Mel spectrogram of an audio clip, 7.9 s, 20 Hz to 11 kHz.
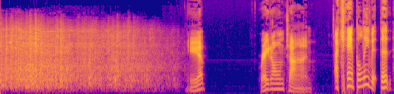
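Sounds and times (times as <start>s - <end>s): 
train rumbling past with roar of wheels and carriages: 0.0s - 3.8s
speech: 3.8s - 4.2s, 5.2s - 7.8s.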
